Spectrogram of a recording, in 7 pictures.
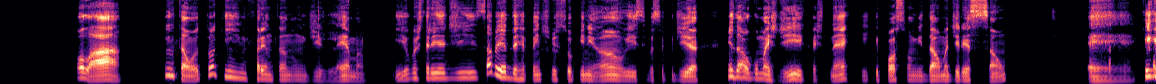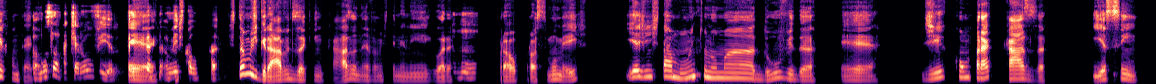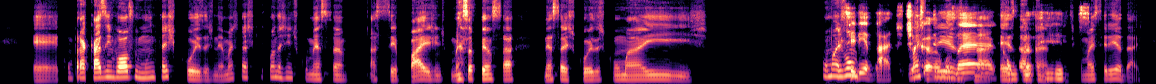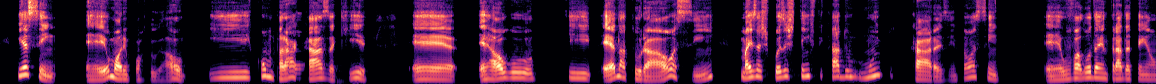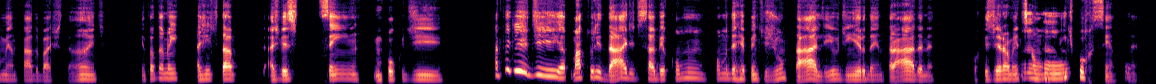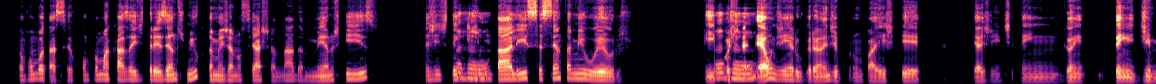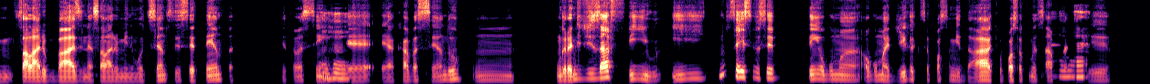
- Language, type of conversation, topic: Portuguese, advice, Como posso juntar dinheiro para a entrada de um carro ou de uma casa se ainda não sei como me organizar?
- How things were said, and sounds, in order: tapping; chuckle; laughing while speaking: "pensar"; other background noise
